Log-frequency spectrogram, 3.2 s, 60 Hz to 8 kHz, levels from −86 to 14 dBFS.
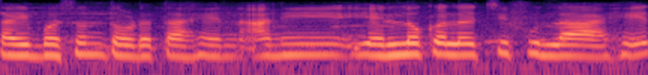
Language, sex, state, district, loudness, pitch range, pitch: Marathi, female, Maharashtra, Mumbai Suburban, -15 LUFS, 215-235 Hz, 225 Hz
